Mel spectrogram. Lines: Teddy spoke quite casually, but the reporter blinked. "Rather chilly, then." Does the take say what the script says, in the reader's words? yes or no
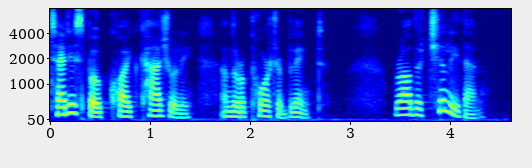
no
